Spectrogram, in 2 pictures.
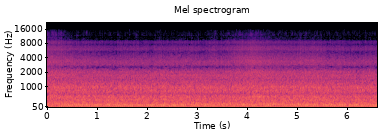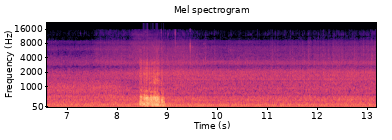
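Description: Steady hum inside a parked car with the engine idling and the air conditioning running. About eight and a half seconds in there is a brief, louder low sound lasting about half a second.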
